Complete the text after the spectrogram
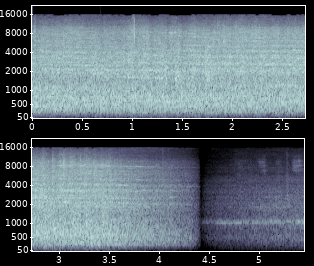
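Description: A freight train rumbles and clatters past close by.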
